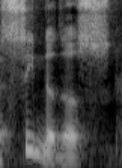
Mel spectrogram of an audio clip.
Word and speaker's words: sínodos: allí sin o dos Así se escribe sin o dos y se pronuncia sínodos el sínodo sinodal entonces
